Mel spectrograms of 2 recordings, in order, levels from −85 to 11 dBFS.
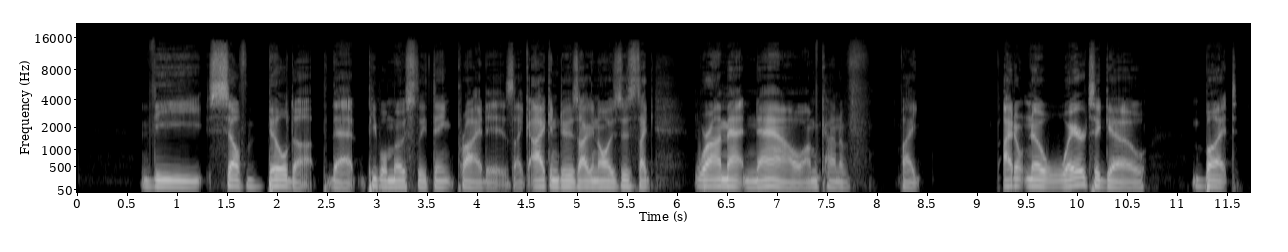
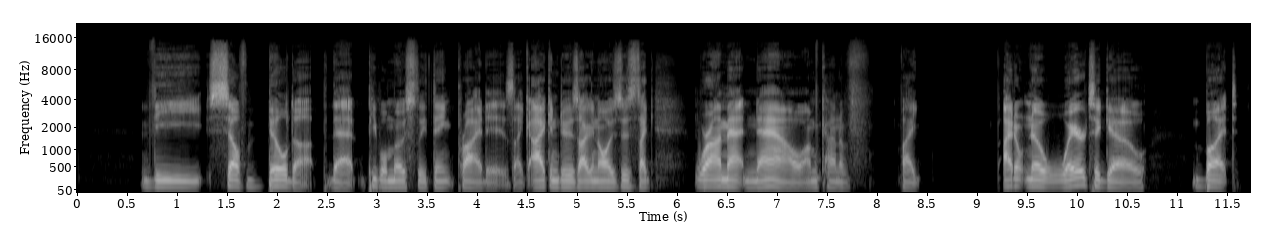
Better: first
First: none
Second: thin; somewhat; fading below 1 kHz

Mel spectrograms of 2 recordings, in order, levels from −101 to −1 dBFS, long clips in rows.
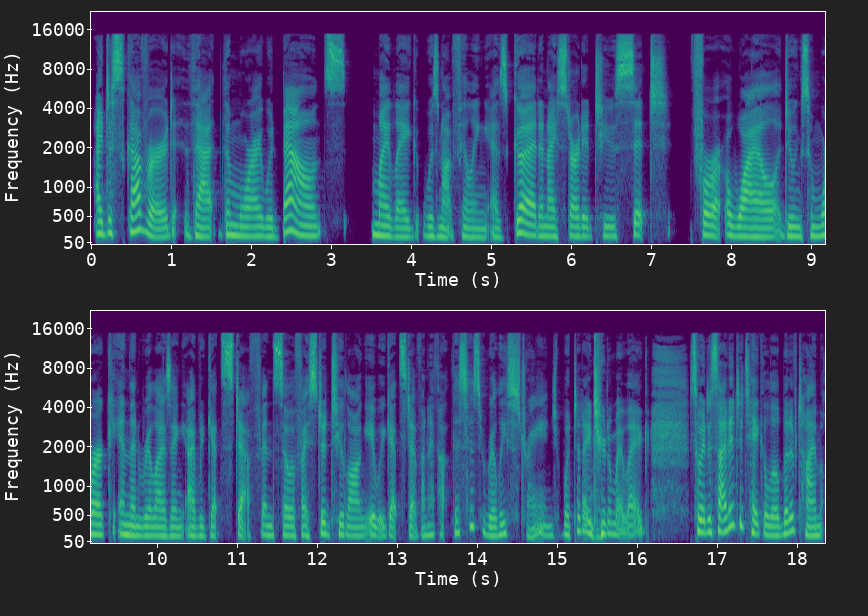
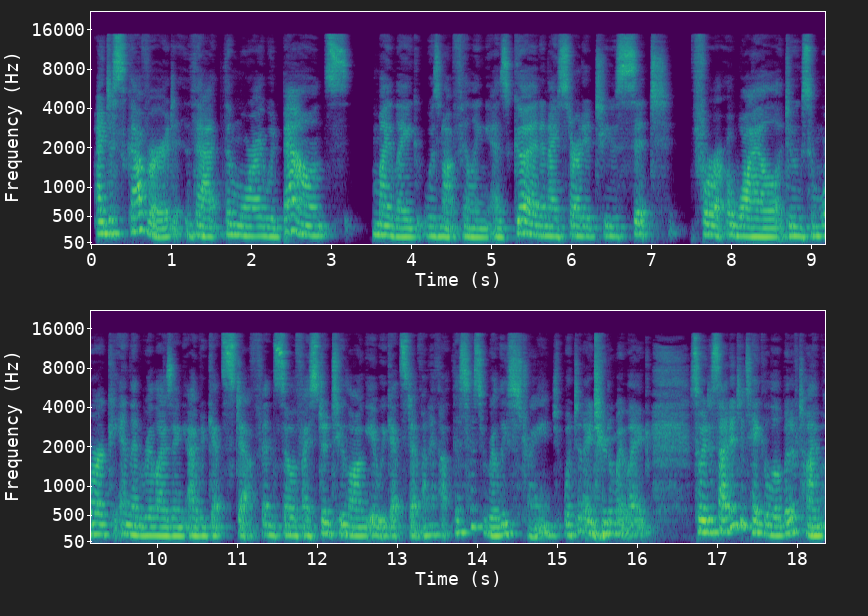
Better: first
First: none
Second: off-mic speech; far // room echo; very slight; dies away in 0.2 s

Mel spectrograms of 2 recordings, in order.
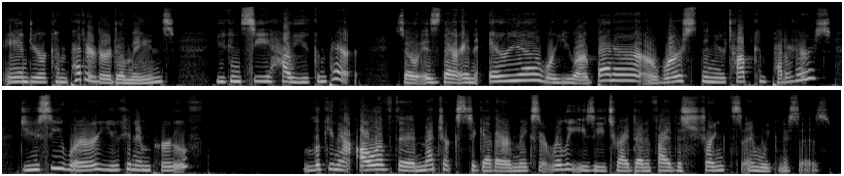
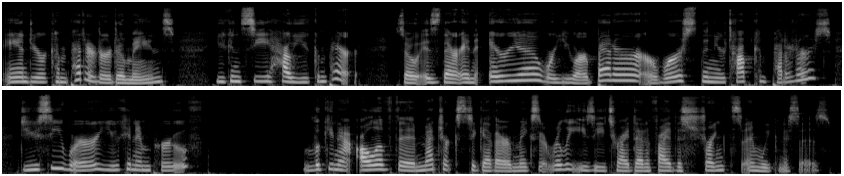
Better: second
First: distortion; slight; 5% of the sound clipped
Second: none

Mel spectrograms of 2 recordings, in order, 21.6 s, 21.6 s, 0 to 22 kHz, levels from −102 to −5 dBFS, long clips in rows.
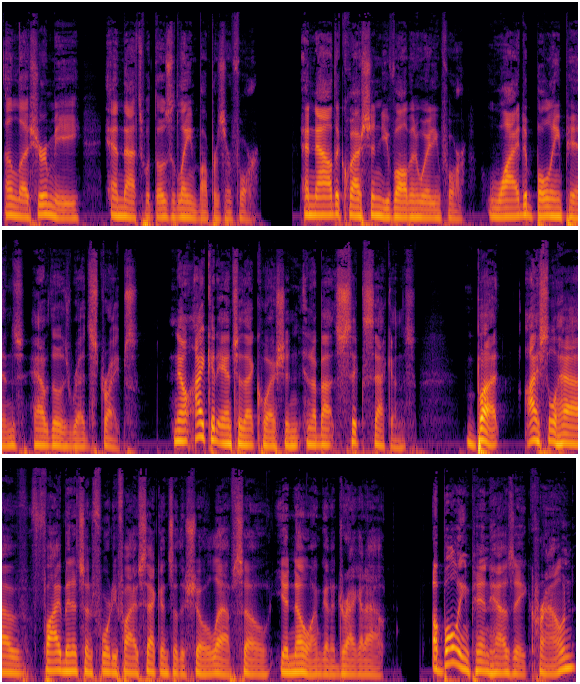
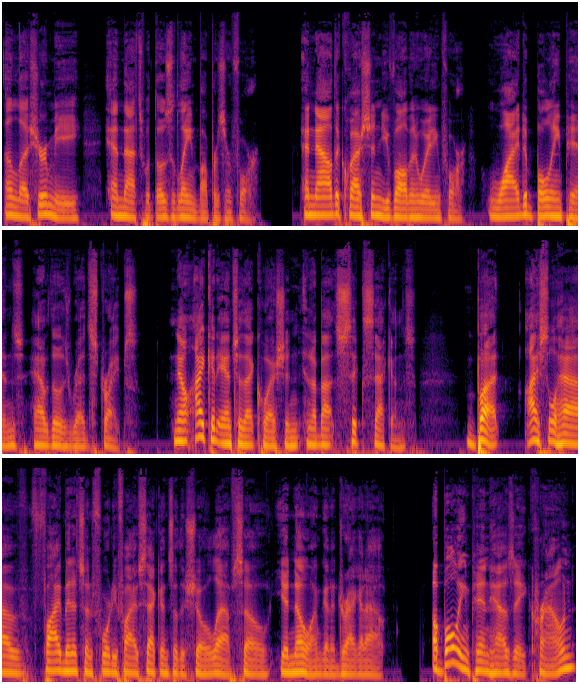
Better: neither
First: none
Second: none

